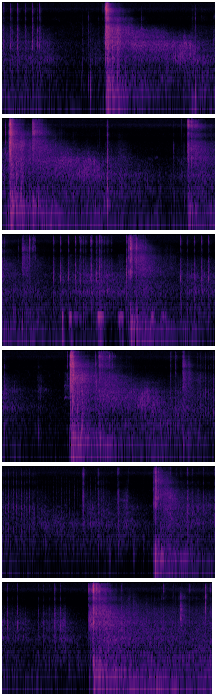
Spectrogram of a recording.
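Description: Video game battle at Utah Beach: rocket blasts and gunfire, with loud booming impacts every few seconds over scattered shots and rumbling, close and heavy throughout.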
